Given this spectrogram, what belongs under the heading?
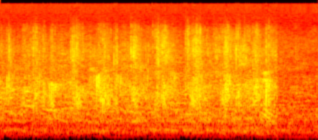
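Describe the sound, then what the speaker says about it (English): Crowd applause at a Greek community parade celebration, steady dense clapping throughout at moderate loudness, with a voice mixed in beneath. "A round of applause for our committee, the parade committee that did so much."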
